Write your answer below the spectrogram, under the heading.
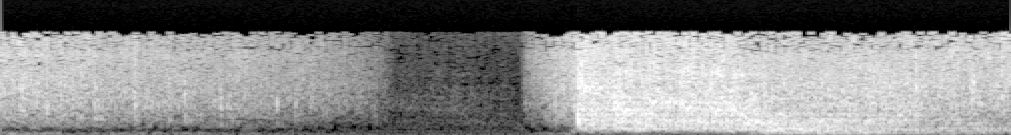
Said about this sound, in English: These storms never last more than an hour.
